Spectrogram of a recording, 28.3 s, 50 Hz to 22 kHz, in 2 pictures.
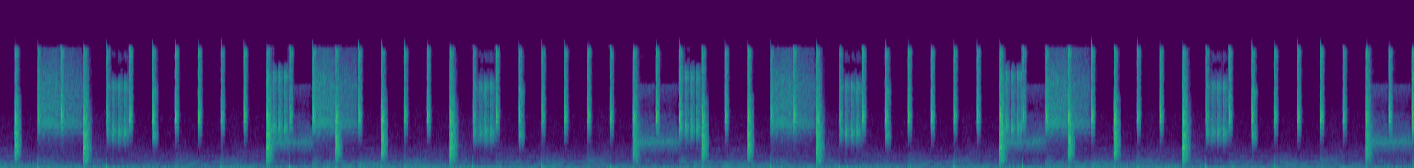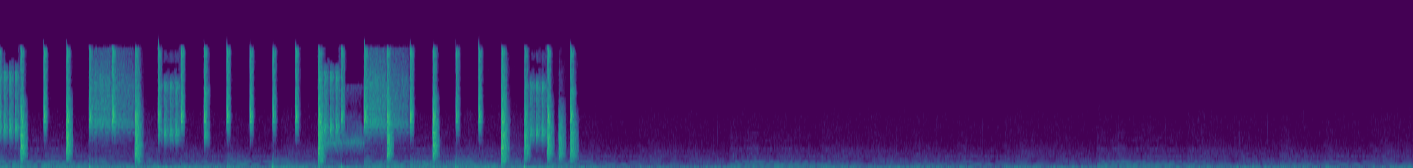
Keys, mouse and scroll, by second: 0.2 alt+scroll down 1, 0.9 click, 2.5 alt+scroll down 1, 3.1 click, 4.6 scroll down 1, 5.0 scroll up 1, 5.2-5.6 scroll down 2, 5.7 scroll up 1, 6.6 click, 8.5 z, 9.2 click, 13.1 scroll down 1, 13.4 scroll up 1, 14.0 click, 19.5 click, 21.5 Escape, 22.2 click, 25.1 click.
